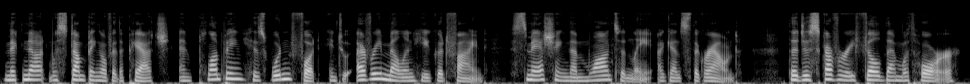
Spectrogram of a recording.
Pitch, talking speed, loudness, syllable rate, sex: 190 Hz, 180 wpm, -19 LUFS, 5.5 syllables/s, female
